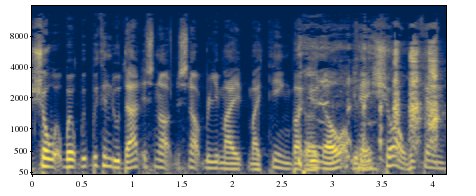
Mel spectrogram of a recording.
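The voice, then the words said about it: Imitates another person's voice. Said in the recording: “Ronnie Cheng impersonation”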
